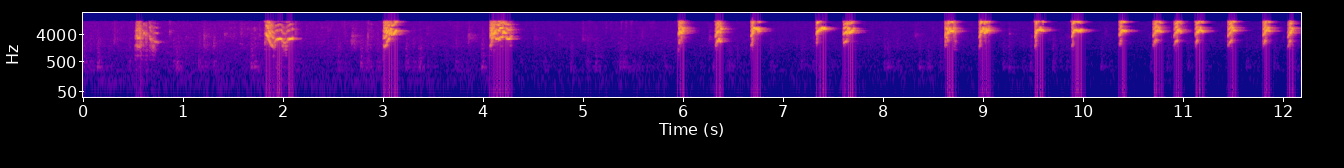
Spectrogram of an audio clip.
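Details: Pet rosy-faced lovebird on a rainy day: four harsh chirps a second apart, then a fast run of about eighteen short, thin, whistled chips repeated at quickening pace.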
